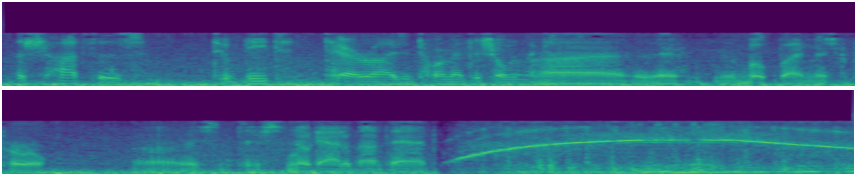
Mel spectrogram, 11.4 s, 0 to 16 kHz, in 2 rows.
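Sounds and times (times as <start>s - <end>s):
low rumble of a moving vehicle engine: 0.0s - 11.3s
speech: 0.1s - 10.6s
police car siren wailing: 8.6s - 11.3s.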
